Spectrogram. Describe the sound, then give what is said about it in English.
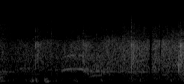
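A crowd claps hands to give God praise in steady, dense applause, a broad wash of overlapping claps sustained throughout, with faint voices murmuring underneath. “Come on, somebody, clap your hands and give God the praise.”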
